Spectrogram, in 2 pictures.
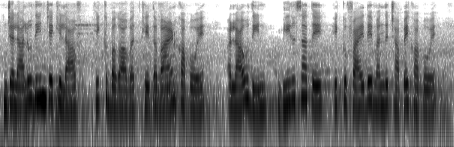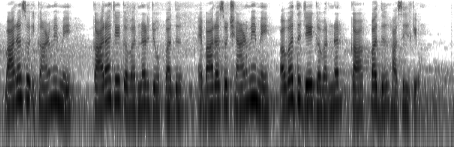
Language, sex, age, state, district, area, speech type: Sindhi, female, 45-60, Delhi, South Delhi, urban, read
